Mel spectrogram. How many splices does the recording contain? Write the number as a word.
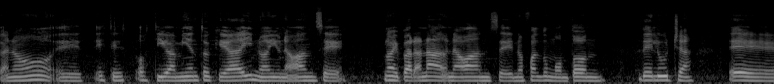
zero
